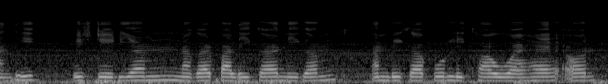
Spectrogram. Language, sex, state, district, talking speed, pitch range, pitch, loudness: Hindi, female, Chhattisgarh, Balrampur, 90 wpm, 170-180 Hz, 175 Hz, -30 LUFS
